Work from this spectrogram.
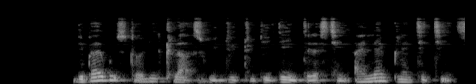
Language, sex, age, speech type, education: Nigerian Pidgin, male, 30-45, spontaneous, tertiary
